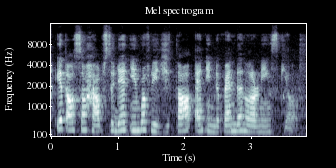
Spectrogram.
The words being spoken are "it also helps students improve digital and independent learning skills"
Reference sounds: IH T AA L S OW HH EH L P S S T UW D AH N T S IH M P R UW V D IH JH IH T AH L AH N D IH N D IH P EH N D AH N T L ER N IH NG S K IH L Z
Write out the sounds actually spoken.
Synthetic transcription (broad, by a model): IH T AA L S OW HH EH L P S S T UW D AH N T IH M P R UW F D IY JH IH T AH L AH N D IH N D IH P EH N D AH N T L ER N IH NG S K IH L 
